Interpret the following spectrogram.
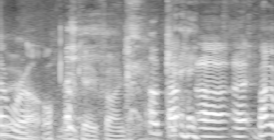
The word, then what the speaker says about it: Thoreau: Would you not agree, even if the proper pronunciation is Thoreau, what an affectation it sounds like to say that?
